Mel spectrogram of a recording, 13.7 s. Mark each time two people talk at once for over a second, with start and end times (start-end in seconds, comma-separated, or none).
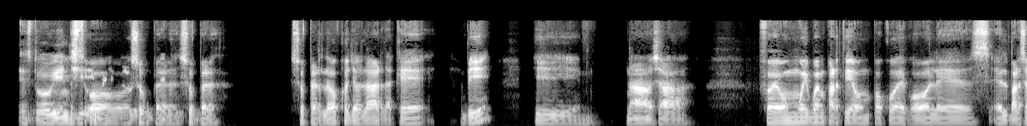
0.9-2.7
